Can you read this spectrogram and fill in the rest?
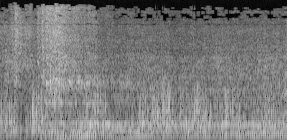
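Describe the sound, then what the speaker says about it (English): An engine on a Speeduino fuel-injection setup with an idle air control valve cranks and fires, then holds a loud, steady, close idle, with no speech. "I'm gonna try to start again and see if my idle goes higher a little."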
